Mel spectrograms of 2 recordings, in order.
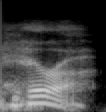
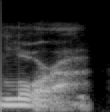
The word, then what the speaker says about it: Lora: I heard Hara, but you said Laura because that's who I am. Not Grock. Not some other voice. Laura.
